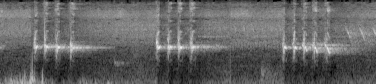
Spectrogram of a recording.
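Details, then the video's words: Yellow-vented bulbul singing for a lure recording intended to draw other bulbuls into song. Three brief, bright, stuttering phrases are spaced roughly every one and a half seconds, with some low thumps in the background. "Suara Burung Trucukan GACOR ROPEL Panjang Ampuh Untuk PANCINGAN TRUCUK"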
